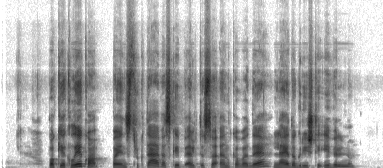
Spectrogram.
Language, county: Lithuanian, Alytus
